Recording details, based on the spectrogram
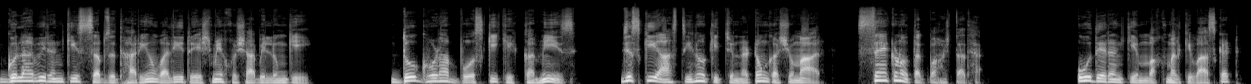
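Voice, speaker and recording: Man, radio drama narrator, low-pitched, expressive intonation, literary scripted storytelling. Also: dry recording, studio quality.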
